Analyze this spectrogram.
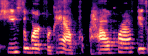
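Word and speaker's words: Hawcraft: She used to work for Howcraft, is how you say it. Howcraft.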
